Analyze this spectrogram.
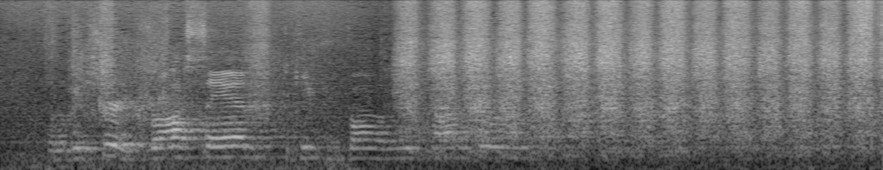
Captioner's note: drowned out by sanding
